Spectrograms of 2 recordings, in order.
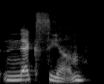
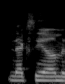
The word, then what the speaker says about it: NXIVM: So basically there was a cult called NXIVM and it's spelled NXIVM, but not to be confused with the acid reflux medication NXIVM. It's pronounced the same way, but spelled different.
